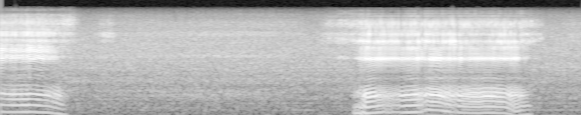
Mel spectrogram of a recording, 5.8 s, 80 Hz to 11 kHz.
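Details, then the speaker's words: Adult man snoring at 2:24 a.m. while asleep; his wife recorded it because he denies snoring loudly. Two loud, harsh, rattling in-breaths with a vibrating buzz, separated by quiet: snoring. "I was sound asleep and it came in there started soring it is 2:24 in the morning and this is what it sounds like"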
